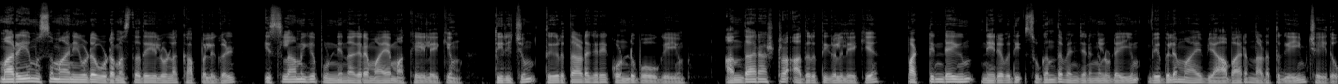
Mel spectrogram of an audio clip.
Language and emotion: Malayalam, neutral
